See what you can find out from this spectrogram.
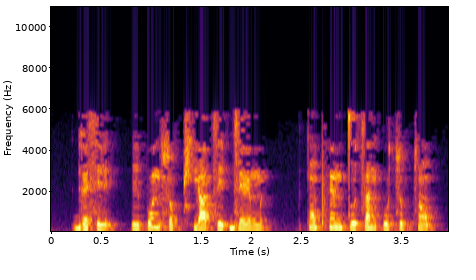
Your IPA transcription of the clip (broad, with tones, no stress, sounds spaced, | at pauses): ɡ e˧ s i˨ t̚ | i˨˩ p o˥˧ n s o˨ p̚ t͡ɕʰ j a˧ t͡s i˦ ʔ d͡z e˦ m | t̪ ɔ̃˦ pʰ ẽ˥˧ m t̪ u˥˧ t͡s a˦ n k u˧ t͡s u˦ p̚ t͡s ɔ̃˨ p̚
